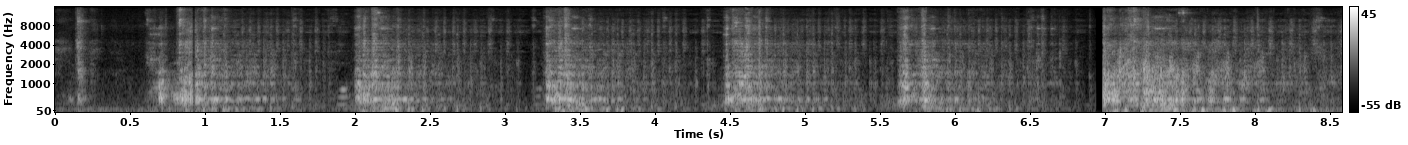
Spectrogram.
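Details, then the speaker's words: Craftsman mower: six pull-starts about every 1.5 seconds, each sputtering briefly then dying; won't start or keep running on its own. "No, it doesn't. It won't start on its own."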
